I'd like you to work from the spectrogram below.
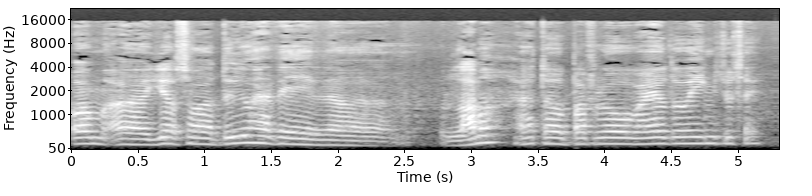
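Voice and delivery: put-on halting Indian-accented English. Prank caller asking a wings place for llama, in Indian accent.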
